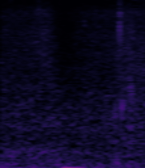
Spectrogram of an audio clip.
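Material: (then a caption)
Fungus. A solid horse hoof fungus, a bracket fungus found at a camp, is tapped, giving a short, sharp knock that sounds like tapping a bit of wood. The tap comes at the very end of an otherwise quiet clip, and the fungus is not cut open.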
